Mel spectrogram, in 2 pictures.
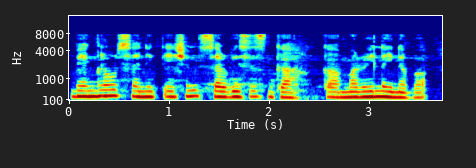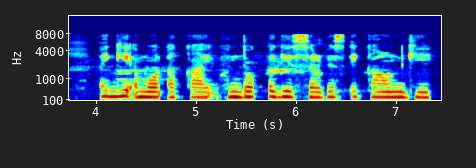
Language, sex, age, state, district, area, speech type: Manipuri, female, 45-60, Manipur, Chandel, rural, read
